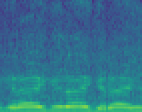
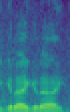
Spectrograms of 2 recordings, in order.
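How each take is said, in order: First: Higher, brighter Australian "G'day" said three times; cheery Aussie greeting. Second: Broad Australian g'day, g'day at usual pitch; Aussie greeting. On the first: Host coaching viewers to say g'day, higher cheery Australian. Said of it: "You say". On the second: Host teaching viewers a broad Australian g'day. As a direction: say "G'day, g'day" the way an Aussie mate would. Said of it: "So all your Aussie mates could say". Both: Shown as a demonstration.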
